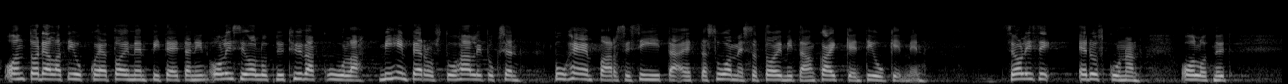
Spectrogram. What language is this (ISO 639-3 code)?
fin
